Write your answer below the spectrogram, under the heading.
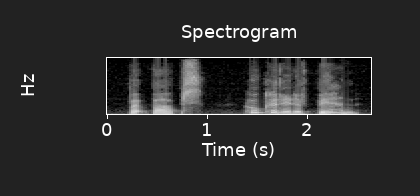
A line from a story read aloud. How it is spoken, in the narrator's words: she asked anxiously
